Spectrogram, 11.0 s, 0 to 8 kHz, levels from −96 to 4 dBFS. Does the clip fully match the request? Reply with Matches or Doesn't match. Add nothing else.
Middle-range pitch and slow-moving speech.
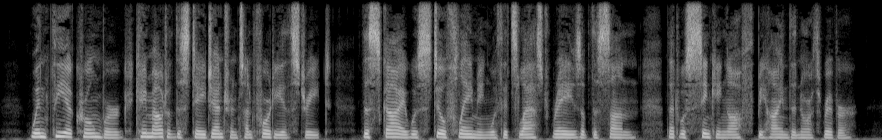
Doesn't match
